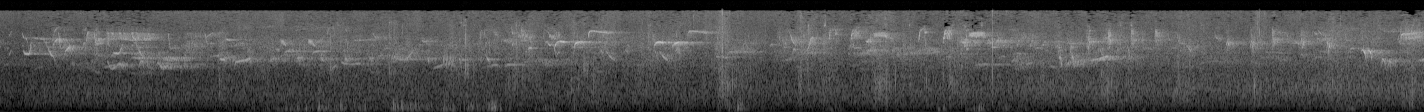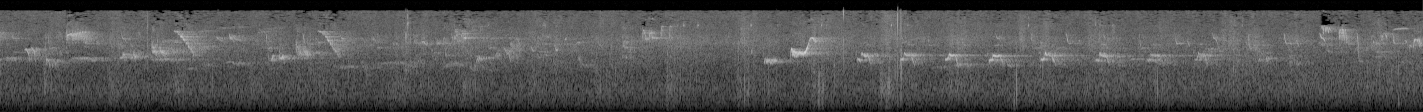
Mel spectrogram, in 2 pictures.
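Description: Several woodland songbirds singing and calling over each other in a spruce forest, with many short high chirps and phrases. About two-thirds of the way through, one bird sings a louder run of quick repeated notes.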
